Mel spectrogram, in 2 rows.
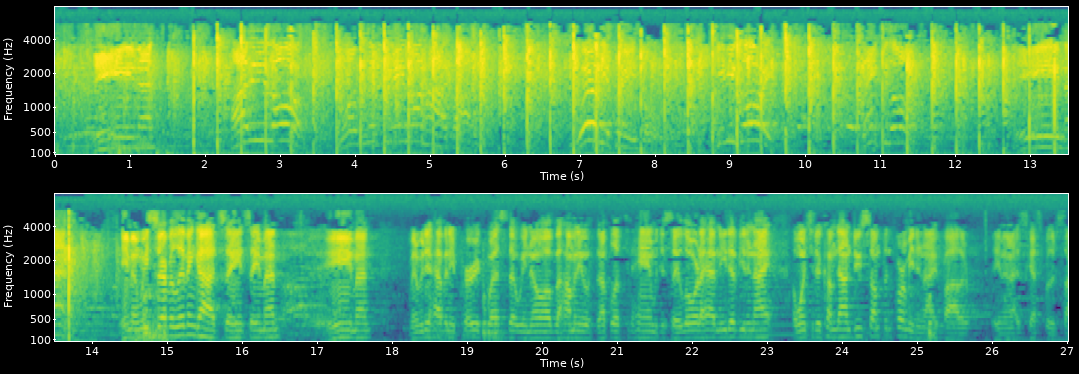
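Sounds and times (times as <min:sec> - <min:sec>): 
church congregation applauding: 0:00.0 - 0:15.1
speech: 0:00.6 - 0:01.4, 0:15.3 - 0:16.6, 0:18.4 - 0:27.0.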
